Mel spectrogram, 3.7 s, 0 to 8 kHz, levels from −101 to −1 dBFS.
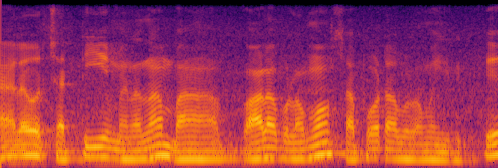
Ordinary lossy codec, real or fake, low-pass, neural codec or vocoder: none; real; 7.2 kHz; none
